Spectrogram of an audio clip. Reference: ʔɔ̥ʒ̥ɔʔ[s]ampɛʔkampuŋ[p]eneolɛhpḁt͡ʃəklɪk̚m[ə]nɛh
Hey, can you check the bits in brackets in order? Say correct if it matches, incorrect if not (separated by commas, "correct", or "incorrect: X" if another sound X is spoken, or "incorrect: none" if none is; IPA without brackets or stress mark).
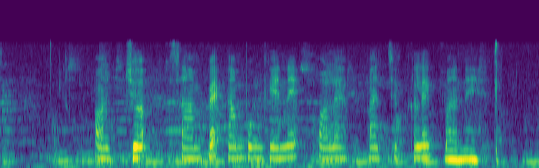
correct, incorrect: k, incorrect: a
